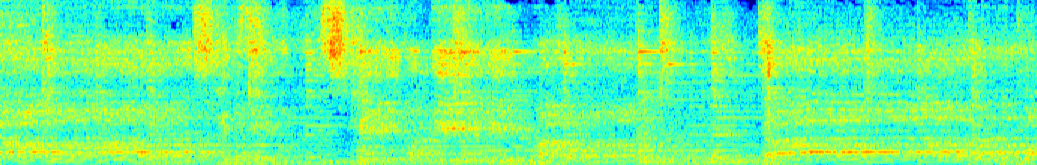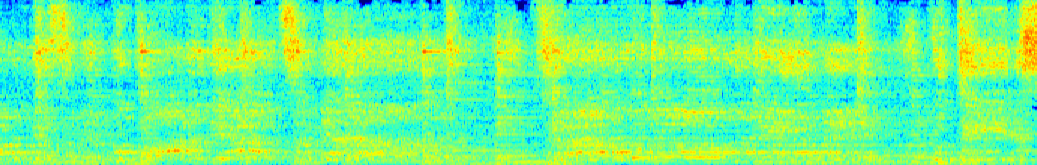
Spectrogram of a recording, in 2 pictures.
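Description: A woman and a man singing a Christian worship song in duet over electric keyboard accompaniment, in phrases of a few seconds each.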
